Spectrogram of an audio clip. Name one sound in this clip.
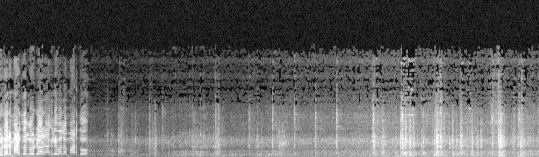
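A backhoe engine runs with a steady low rumble.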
